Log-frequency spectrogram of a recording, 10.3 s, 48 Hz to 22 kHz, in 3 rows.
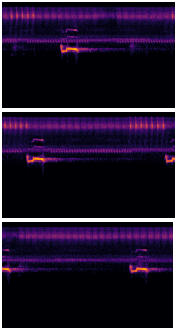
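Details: A Eurasian scops owl at a bird-ringing station in the Scrivia valley, Alessandria, Italy, on 5 April 2019 at nightfall gives a short, soft, steady "chiù" whistle about every three seconds over constant high insect buzzing.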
